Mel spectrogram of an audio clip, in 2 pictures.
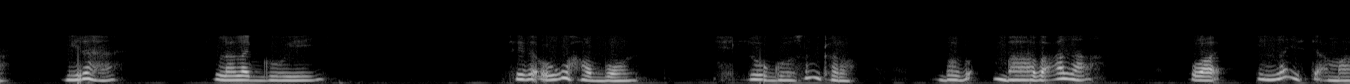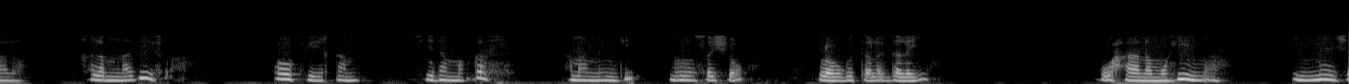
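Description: Packet loss with pitch repetition occurs at 0.78 to 0.80 s, 7.60 to 7.64 s and 10.28 to 10.30 s. Audio went missing for about 20 ms, 40 ms and 20 ms. The receiver filled each gap by repeating the last pitch period, which fits one, two and one lost 20 ms packets. Each gap sounds like a brief buzzy hold on the sound. The longer one ends just before "goosan karo", within the 4 kHz telephone band of the G.711 coding.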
